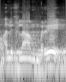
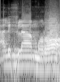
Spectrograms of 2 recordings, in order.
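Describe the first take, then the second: First: The last vowel is fronted toward an 'e' sound. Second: The last vowel is an open 'a' sound.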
